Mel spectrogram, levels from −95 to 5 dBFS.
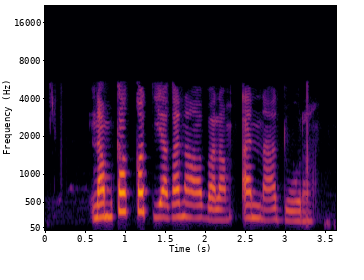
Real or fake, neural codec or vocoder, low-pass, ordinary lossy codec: fake; vocoder, 44.1 kHz, 128 mel bands every 256 samples, BigVGAN v2; 5.4 kHz; AAC, 48 kbps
